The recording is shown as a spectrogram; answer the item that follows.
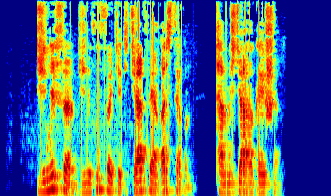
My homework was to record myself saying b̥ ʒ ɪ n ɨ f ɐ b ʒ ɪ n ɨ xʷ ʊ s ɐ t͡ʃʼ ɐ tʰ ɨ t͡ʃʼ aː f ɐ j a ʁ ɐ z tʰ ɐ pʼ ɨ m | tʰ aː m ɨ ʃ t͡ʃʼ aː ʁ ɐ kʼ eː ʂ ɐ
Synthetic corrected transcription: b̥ ʒ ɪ n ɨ f ɐ b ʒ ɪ n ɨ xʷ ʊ f ɐ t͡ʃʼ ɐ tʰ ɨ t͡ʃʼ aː f ɐ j a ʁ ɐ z tʰ ɐ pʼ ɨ m | tʰ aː m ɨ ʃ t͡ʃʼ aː ʁ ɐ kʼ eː ʂ ɐ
